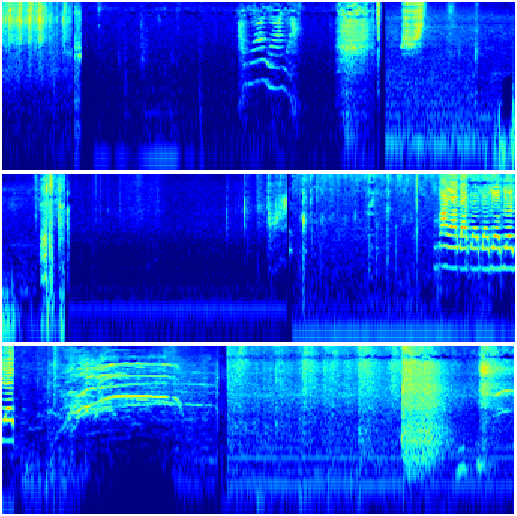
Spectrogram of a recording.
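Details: Kittens meowing: several short, arched, wavering meows that rise and fall, some with a trembling quaver, separated by abrupt cuts to human speech, bumps and low background hum.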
